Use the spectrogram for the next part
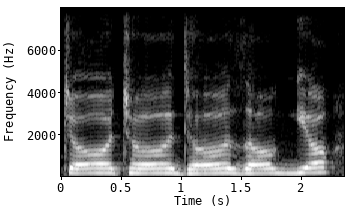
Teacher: तालव्य, तो वो हम लोग च, छ, झ, ज़, ज्ञ, वो हम लोग हमारी तालु के मदद से बोलते हैं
